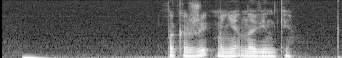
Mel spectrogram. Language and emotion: Russian, neutral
